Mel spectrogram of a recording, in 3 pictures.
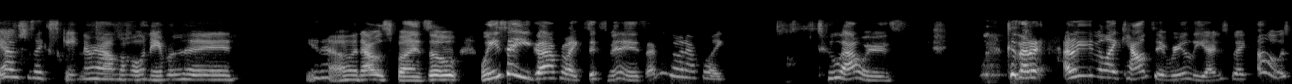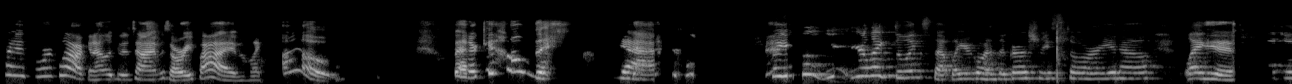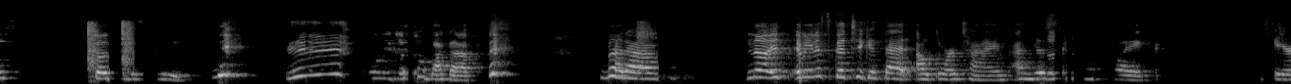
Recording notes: We are recording on Zoom! Since being quarantined, we’ve been coming up with new ways to deliver content from our homes to yours.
